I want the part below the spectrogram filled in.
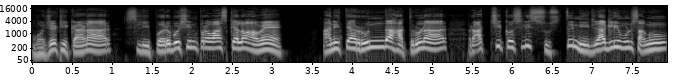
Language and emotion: Goan Konkani, happy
